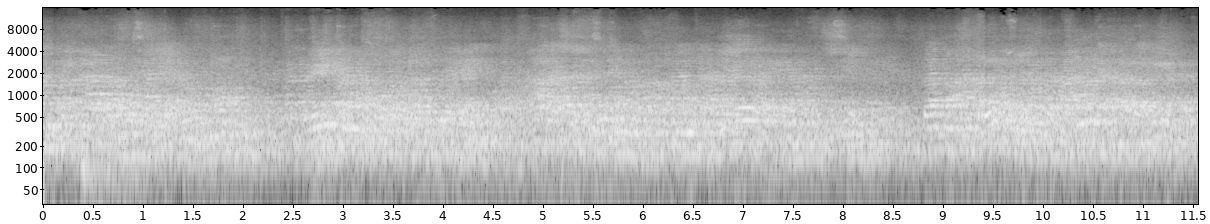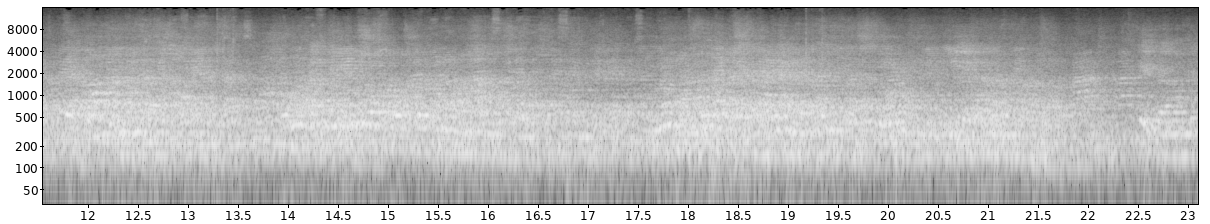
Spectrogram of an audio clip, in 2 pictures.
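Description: A crowd of men and women sings together.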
